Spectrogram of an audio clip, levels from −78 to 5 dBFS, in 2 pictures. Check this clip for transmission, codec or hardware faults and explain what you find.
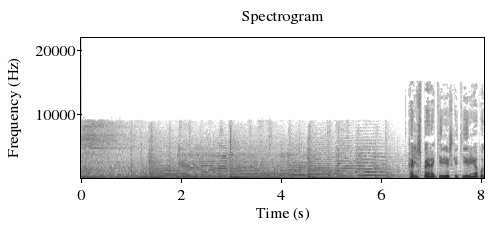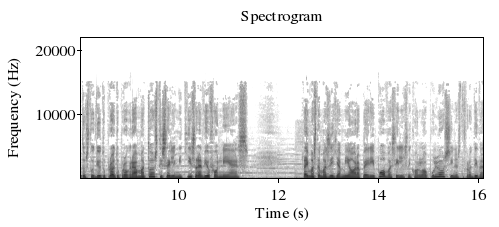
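No transmission, codec or hardware faults can be heard anywhere in the clip. Nothing in the signal path calls for explanation.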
